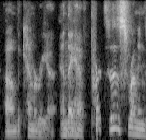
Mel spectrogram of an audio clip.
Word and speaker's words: Camarilla: camarilla depending on who you ask but properly pronounced camarilla um these vampires represent the hierarchy the status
